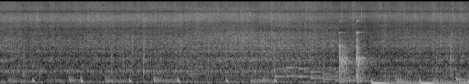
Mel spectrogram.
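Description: Garlic, onion, carrots and celery saute in rendered bacon fat, a steady loud sizzle with repeated scraping stirs, and a sharper hiss swelling near the end as more vegetables hit the pan.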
